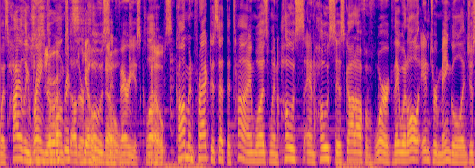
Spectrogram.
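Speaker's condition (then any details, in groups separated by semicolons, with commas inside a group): No condition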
